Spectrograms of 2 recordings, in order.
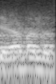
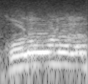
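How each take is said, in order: First: It is said sounding like 'kernel'. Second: It is said letter by letter, as spelled. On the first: "കേണൽ എന്ന് വായിക്കുക" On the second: "കൊളോളൽ എന്ന് എഴുതുക"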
